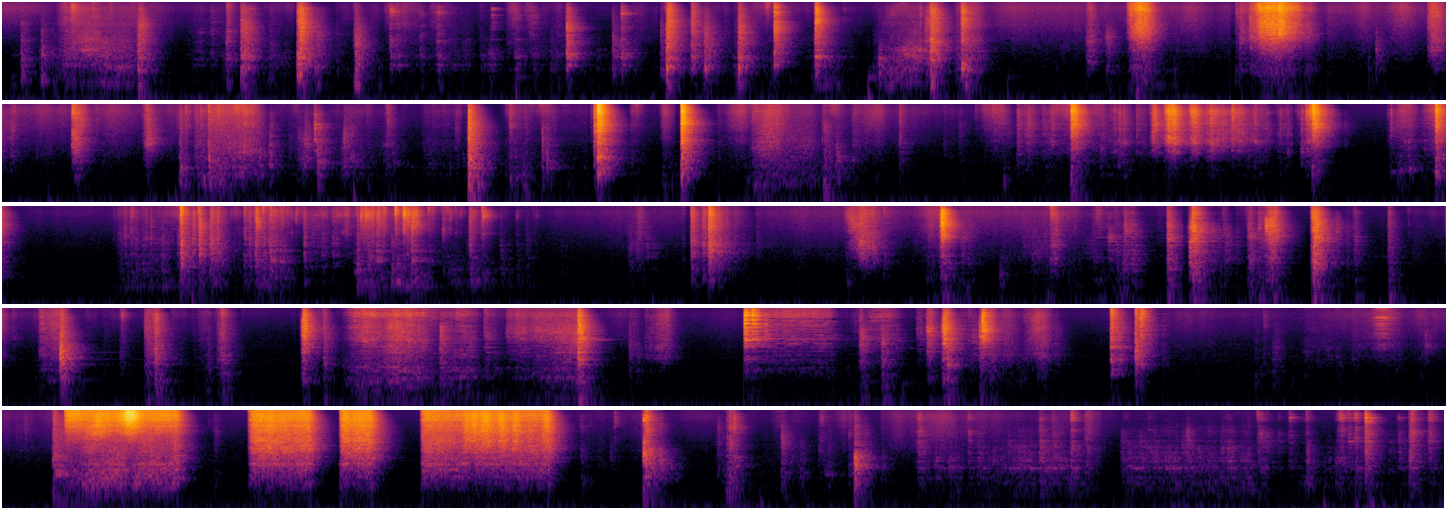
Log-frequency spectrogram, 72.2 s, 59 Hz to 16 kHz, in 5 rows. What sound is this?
07-00 Atmosphere of workroom
atmosphere of workroom
atmosphere-of-workroom, CZ, Czech, Panska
